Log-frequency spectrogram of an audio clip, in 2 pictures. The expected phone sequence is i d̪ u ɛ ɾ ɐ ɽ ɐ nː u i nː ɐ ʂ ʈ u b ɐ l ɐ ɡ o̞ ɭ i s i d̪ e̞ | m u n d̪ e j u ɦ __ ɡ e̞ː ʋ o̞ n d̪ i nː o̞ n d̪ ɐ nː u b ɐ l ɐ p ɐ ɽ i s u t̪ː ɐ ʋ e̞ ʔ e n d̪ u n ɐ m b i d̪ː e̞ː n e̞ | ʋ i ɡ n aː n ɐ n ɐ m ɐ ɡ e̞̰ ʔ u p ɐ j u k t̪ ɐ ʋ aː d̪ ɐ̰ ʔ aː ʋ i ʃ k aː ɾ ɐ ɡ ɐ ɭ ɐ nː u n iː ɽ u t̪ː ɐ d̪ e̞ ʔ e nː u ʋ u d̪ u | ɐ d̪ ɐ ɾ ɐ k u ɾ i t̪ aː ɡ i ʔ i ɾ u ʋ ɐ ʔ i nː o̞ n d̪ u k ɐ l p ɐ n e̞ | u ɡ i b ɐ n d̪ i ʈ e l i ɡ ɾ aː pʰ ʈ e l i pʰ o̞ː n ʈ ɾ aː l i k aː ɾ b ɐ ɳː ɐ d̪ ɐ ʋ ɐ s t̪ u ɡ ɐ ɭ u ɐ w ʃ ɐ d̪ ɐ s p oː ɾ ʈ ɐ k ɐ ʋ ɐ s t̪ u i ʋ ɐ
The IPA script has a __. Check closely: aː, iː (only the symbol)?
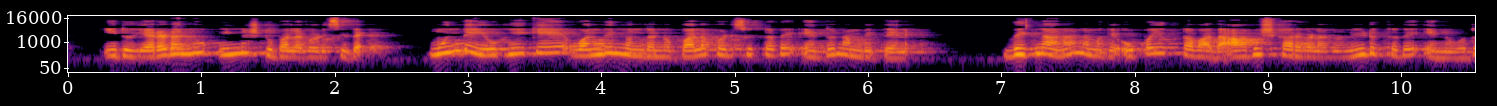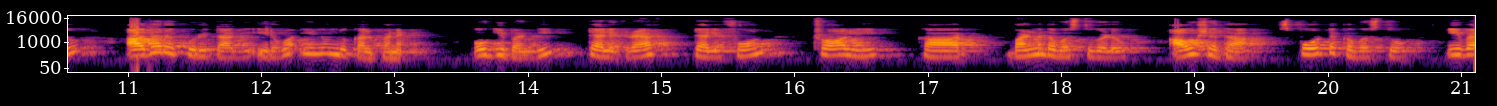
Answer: iː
